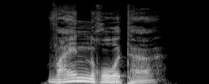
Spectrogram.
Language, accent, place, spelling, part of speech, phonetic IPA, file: German, Germany, Berlin, weinroter, adjective, [ˈvaɪ̯nʁoːtɐ], De-weinroter.ogg
- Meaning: inflection of weinrot: 1. strong/mixed nominative masculine singular 2. strong genitive/dative feminine singular 3. strong genitive plural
